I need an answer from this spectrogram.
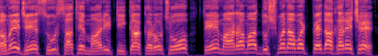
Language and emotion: Gujarati, angry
